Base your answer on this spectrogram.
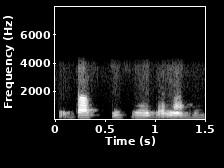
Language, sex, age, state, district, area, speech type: Hindi, female, 45-60, Bihar, Madhepura, rural, conversation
